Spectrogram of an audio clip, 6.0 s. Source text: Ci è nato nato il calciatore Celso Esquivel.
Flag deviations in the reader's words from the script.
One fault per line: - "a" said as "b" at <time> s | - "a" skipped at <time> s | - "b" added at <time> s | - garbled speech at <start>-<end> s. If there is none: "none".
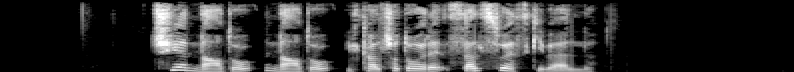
none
